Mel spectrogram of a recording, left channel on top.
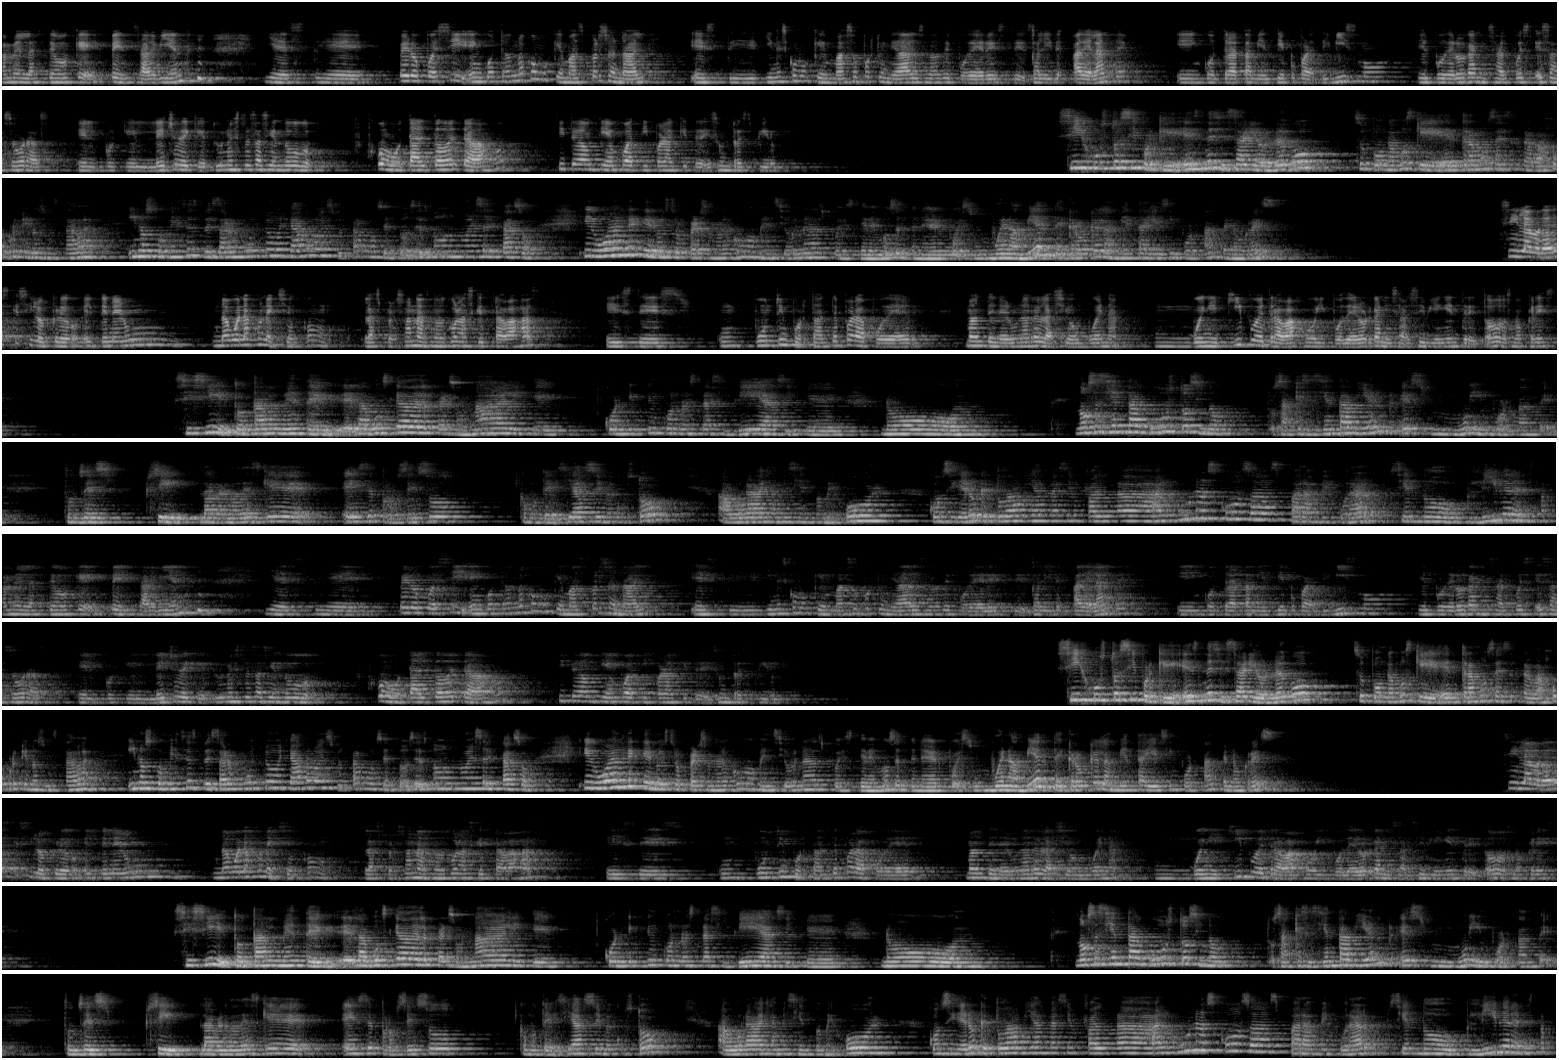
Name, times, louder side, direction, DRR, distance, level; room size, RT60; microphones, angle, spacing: voice 1, 0.0-3.7 4.0-6.5 6.9-11.3 11.8-13.9 14.2-16.0 16.3-18.7 19.3-20.6 21.1-23.3 46.1-48.5 48.8-49.9 50.3-52.0 52.7-53.5 53.8-55.8 56.3-57.8 58.2-62.1, left 4 dB, 60° left, 9 dB, 0.5 m, -29 dB
voice 2, 26.1-28.6 29.1-32.0 32.4-43.8 63.9-67.7 68.2-72.0 72.9-74.5 74.9-78.0 78.4-78.8 79.2-80.8 81.1-82.2 82.9-84.3 84.9-86.5 87.0-93.0, right 2 dB, 90° right, 3 dB, 1.1 m, -26 dB
8.6 x 4.0 x 6.1 m, 1.1 s
head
